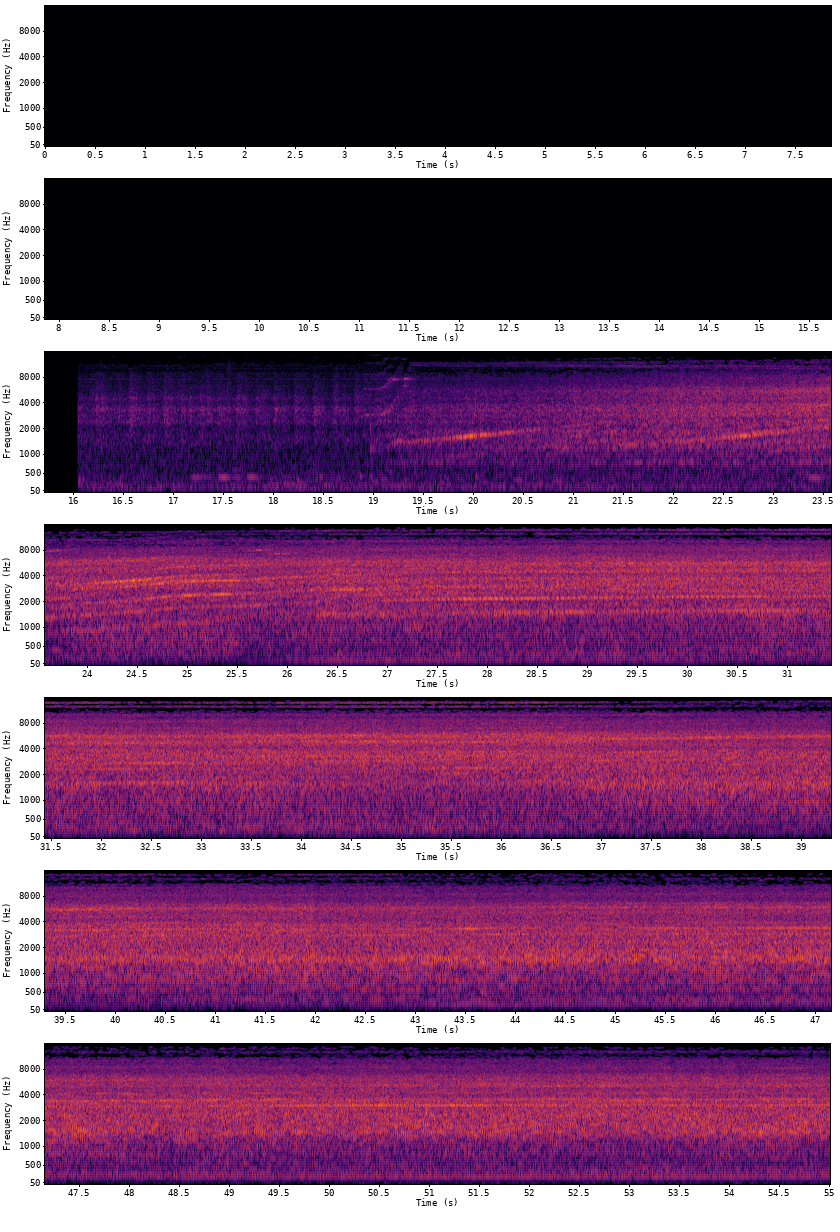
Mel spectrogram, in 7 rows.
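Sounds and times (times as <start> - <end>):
toy helicopter rotors whirring: 17.0 - 54.9.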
